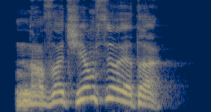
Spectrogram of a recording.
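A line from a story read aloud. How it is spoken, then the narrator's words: Exclaimed. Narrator (Russian): воскликнул Эрагон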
